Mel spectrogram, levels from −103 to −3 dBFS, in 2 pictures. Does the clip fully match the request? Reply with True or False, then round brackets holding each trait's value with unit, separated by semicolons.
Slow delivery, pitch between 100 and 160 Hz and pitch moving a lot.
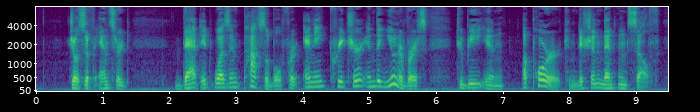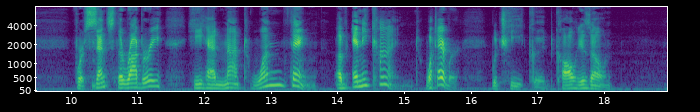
True (125 wpm; 135 Hz; 6.9 semitones)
